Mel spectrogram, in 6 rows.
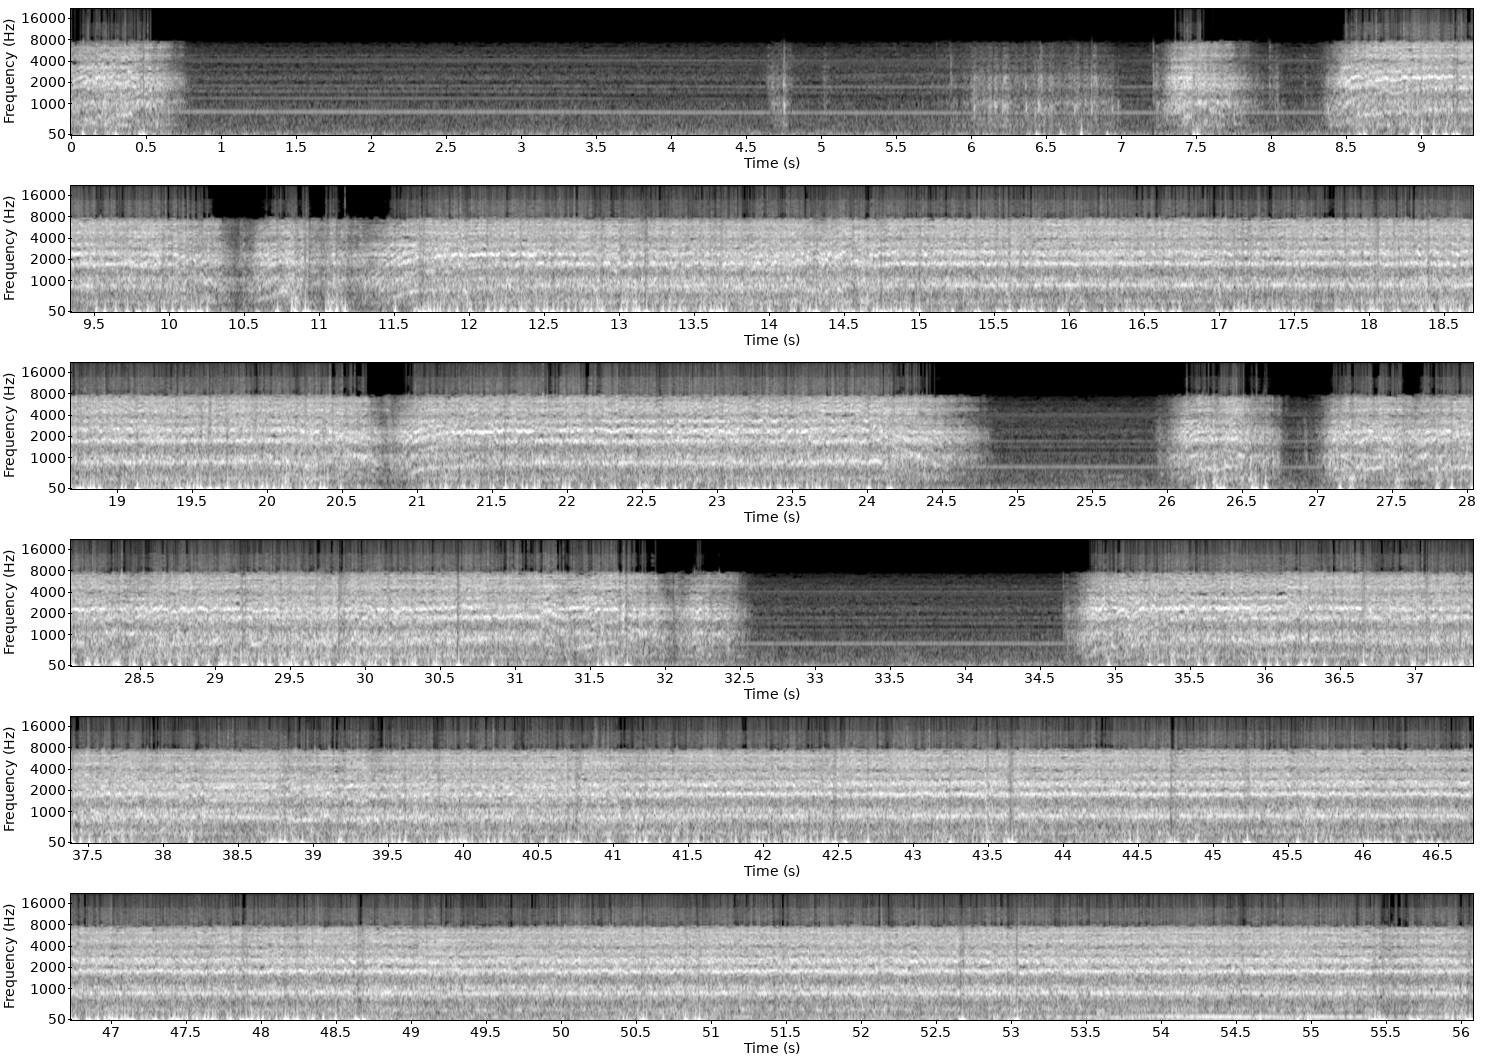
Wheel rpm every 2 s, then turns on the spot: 50, 0, 0, 20, 100, 100, 200, 220, 230, 230, 160, 220, 30, 100, 190, 150, 10, 90, 210, 210, 210, 230, 230, 230, 230, 230, 230, 230.
none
